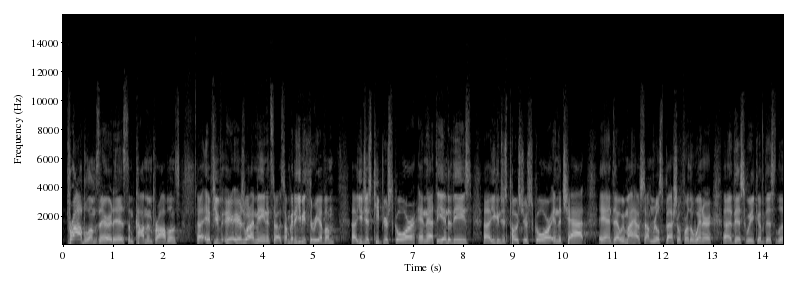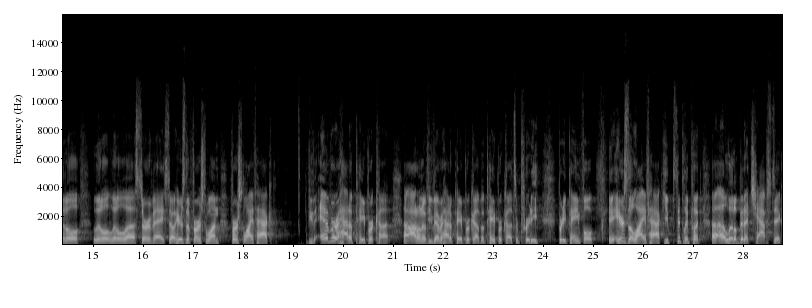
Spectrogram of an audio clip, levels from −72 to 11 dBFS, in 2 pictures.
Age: 30-49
